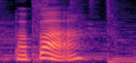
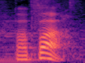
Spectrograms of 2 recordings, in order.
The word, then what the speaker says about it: papá: ortográfico en este ejemplo la primera palabra papá no tiene tilde y el acento está en la primera sílaba con la segunda palabra papá tiene tilde que indica que el acento está en la última sílaba papá por lo tanto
